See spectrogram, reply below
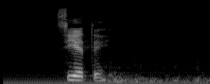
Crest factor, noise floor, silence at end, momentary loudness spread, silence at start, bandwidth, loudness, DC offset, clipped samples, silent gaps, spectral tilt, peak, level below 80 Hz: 22 dB; -53 dBFS; 0 s; 25 LU; 0.55 s; 14.5 kHz; -28 LUFS; under 0.1%; under 0.1%; none; -3.5 dB/octave; -12 dBFS; -54 dBFS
